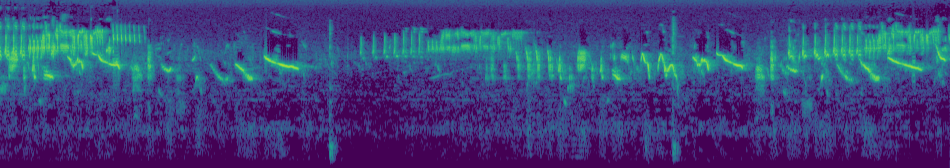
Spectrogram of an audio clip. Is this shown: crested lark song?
yes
